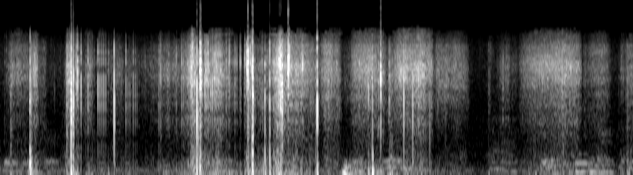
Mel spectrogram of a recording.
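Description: A cat pawing at and bumping a smartphone held right up to it: an irregular run of scraping, crackling and knocking noises on the phone's microphone, with a softer rustling hiss near the end.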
